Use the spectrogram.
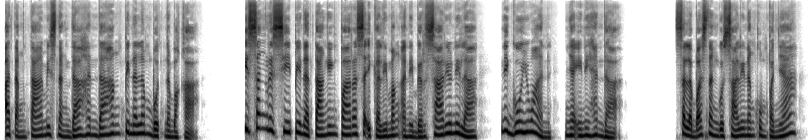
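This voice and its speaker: A woman's voice: medium pitch, a little mellow, no echo, studio quality. A woman narrating a scripted emotional story as a dramatic storyteller.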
